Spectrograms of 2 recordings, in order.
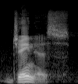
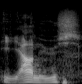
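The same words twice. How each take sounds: First: The name is said with an English pronunciation. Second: The name is said with a Latin-style pronunciation. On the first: "pronouncing it that way ... an anglicization" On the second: "I guess it should be pronounced Janus"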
